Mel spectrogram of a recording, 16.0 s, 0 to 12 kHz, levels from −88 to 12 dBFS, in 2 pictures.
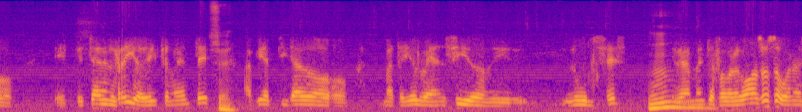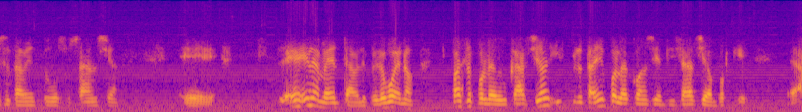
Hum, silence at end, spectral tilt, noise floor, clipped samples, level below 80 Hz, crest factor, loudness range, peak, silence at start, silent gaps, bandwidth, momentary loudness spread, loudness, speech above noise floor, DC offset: none; 0 s; -7 dB/octave; -35 dBFS; under 0.1%; -38 dBFS; 14 dB; 4 LU; 0 dBFS; 0 s; none; 12 kHz; 15 LU; -13 LUFS; 22 dB; 0.5%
